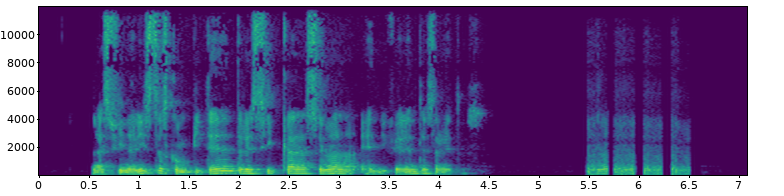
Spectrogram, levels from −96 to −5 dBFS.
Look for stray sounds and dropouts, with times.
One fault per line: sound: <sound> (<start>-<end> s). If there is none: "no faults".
sound: laugh (5.5-6.5 s)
